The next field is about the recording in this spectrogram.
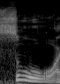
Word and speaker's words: Sewell: This is by Anne Sewell. I think that's how you pronounce her last name. And I'm saying Sewell because, you know, the Cadillac. – Yeah. It's Sewell. I got a Sewell.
